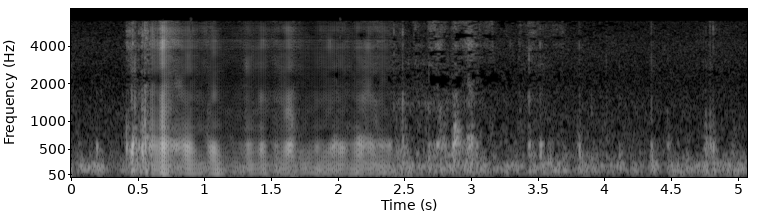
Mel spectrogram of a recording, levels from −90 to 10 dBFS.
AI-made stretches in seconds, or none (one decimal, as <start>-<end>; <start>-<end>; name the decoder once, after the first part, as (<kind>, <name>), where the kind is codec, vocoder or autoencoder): 0.6-2.4 (vocoder, Vocos)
